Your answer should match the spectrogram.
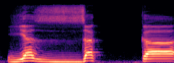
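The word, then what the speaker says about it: يزكى: यज़्ज़क्का, यज़्ज़क्का, ज़ा में सख्ती है, सख्ती के साथ उसको पढ़ना है।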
